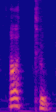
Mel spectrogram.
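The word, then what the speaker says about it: タッツー: Tatu. Tattoo. Tatu. But it's spelled Tattu. So.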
